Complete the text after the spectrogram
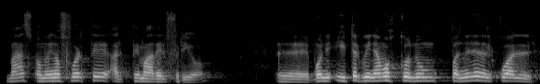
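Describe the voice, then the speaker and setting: High-voiced man, casual. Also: a little mellow. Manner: casual, hesitant, describing drawn panels. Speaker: illustrator. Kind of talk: talk at a public science event.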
